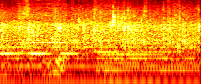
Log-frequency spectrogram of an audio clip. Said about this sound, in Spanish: ¿Alguien puede aplaudir todavía al Señor o ya están muy regañados?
